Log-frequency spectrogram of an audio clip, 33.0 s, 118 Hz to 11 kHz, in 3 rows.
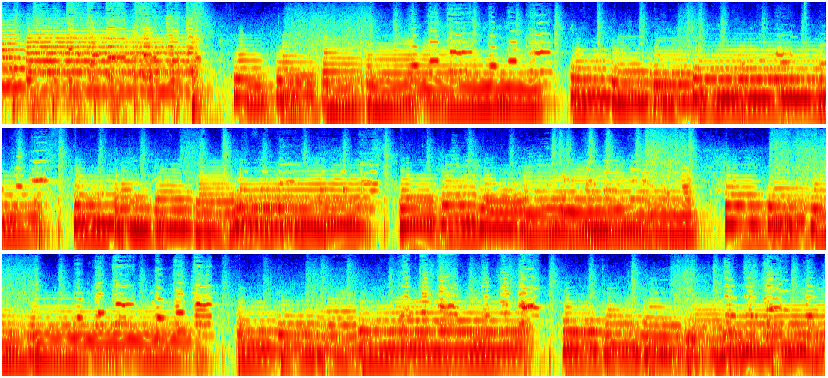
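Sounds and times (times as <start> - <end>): flutes: 0.0 - 2.9, 4.9 - 32.9
trumpets: 0.0 - 32.9
tubas and baritone horns: 0.0 - 32.9.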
